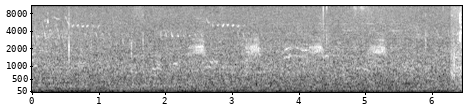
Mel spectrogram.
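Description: Ducks quacking: four short quacks about a second apart in the second half, over a steady hiss of outdoor background noise.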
